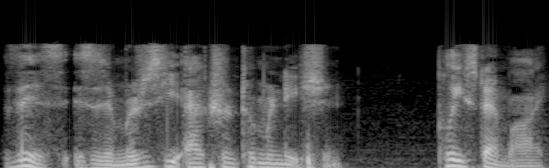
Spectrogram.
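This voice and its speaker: A man making short scripted emergency system announcements in a husky voice. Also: low voice, lively intonation, moderate pace. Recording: muffled lo-fi alert audio.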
